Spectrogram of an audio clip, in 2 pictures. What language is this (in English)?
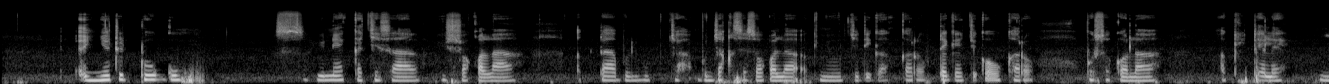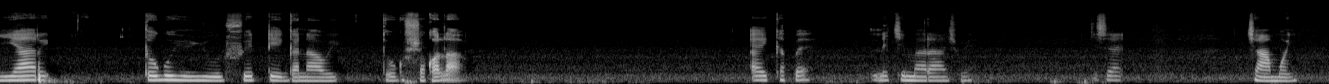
Wolof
